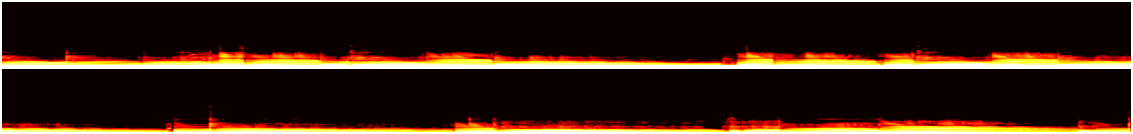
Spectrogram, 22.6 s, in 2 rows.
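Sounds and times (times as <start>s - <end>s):
bass: 0.0s - 22.5s.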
